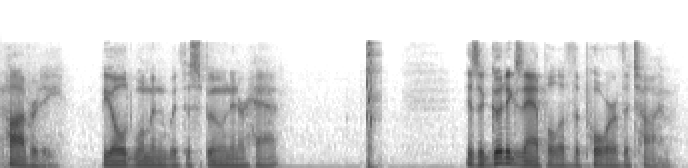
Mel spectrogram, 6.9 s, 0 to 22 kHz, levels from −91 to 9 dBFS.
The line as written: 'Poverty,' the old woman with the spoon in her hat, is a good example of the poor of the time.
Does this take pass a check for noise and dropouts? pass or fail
fail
